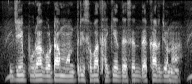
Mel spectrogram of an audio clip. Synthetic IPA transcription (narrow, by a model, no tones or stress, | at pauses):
d͡ʒepuɾaɡɔʈamɔnt̪ɾisɔbʱat̪ʰakied̪esetd̪ɛkʰaɾd͡ʒɔna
